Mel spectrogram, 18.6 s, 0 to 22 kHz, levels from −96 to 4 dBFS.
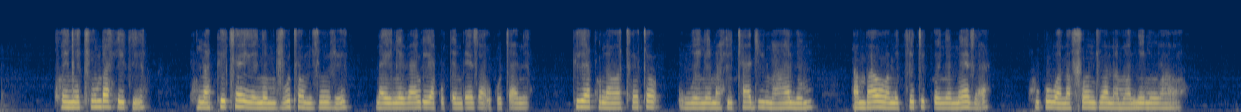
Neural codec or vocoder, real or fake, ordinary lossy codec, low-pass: codec, 24 kHz, 6 kbps, HILCodec; fake; Opus, 32 kbps; 7.2 kHz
